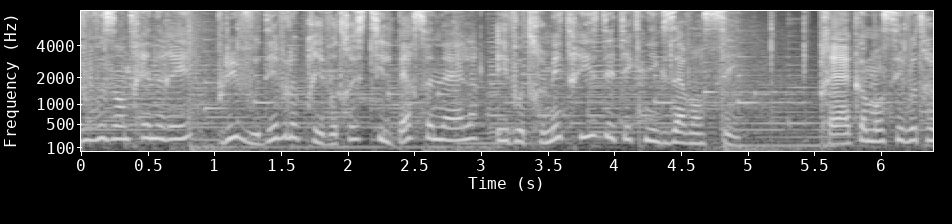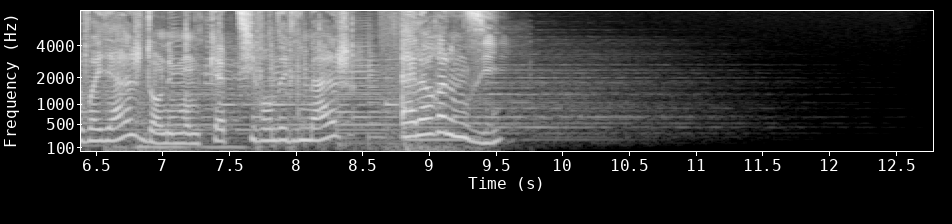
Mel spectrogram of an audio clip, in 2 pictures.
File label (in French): Elearning montage video; MST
